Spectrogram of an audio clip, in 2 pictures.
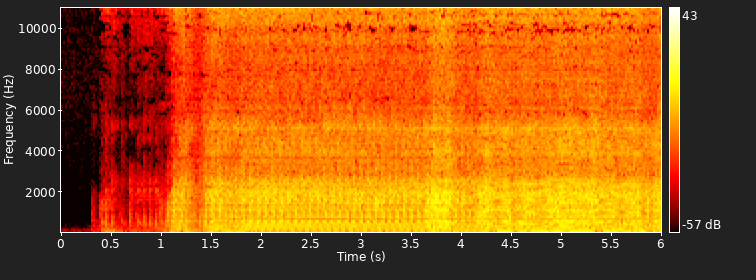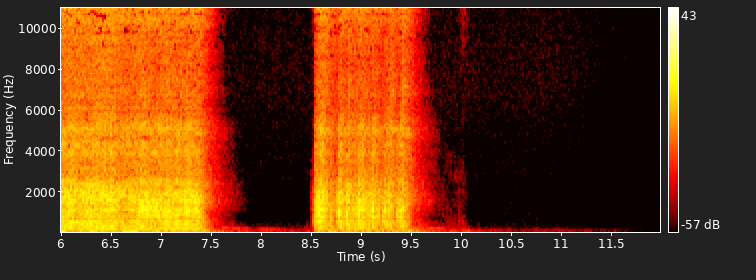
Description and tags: iPhone 12 recording (stereo sound extracted from video) of somebody using a drill on the other side of a not very thick wall.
